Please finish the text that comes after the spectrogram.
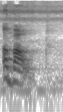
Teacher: श्वा sound English की सब तो कॉमन वाउल साउंड है जिहड़ा अनस्ट्रेस्ड सिलेबस ਦੇ ਵਿੱਚ ਹੁੰਦੀ ਹੈ।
